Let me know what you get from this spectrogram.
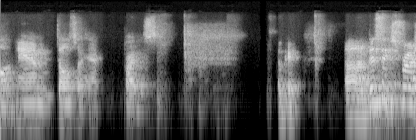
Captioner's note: faintly speaking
